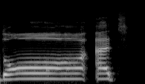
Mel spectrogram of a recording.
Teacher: ضاد موٹا پڑھا جائے گا، کھینچ کے پڑھا جائے گا، اوپر مد ہے. ضاعت، باقی آگے جتنے حروف ہیں باریک ہیں ان کو باریک پڑھنا ہے.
